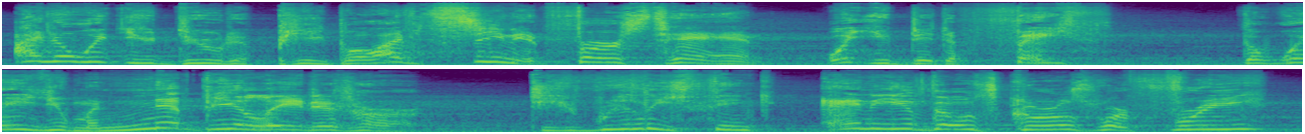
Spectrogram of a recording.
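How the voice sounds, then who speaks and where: An actor playing an outraged, grieving husband in a video game, impassioned and accusing. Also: male voice, very high-pitched, lively intonation, normal speed, fairly bright tone, heavily acted. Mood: anguished outrage. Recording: reverberant hall sound with music.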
